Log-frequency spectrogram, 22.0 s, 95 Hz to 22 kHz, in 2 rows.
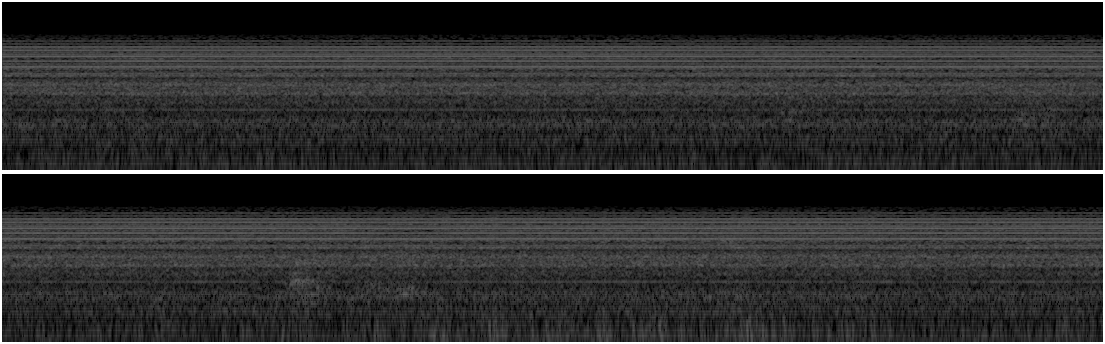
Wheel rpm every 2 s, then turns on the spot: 0, 0, 0, 0, 0, 0, 0, 0, 0, 0, 0.
none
